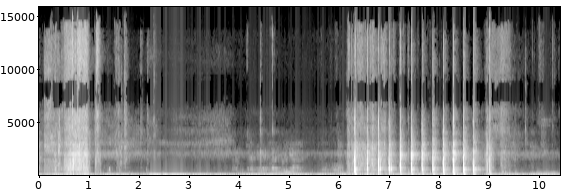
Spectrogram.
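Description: A crinkle of paper in the first second, then, a little past halfway, a quick run of sharp taps, about five or six a second for two to three seconds, as a marker is dabbed against paper on a hard surface.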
